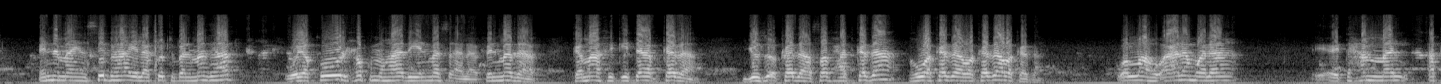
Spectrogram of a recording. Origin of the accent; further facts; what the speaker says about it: Saudi Arabia; مثل هذه القضية حصلت عندنا في السعودية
